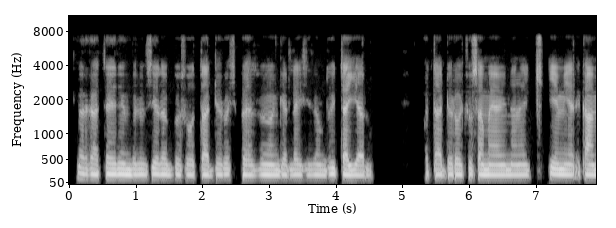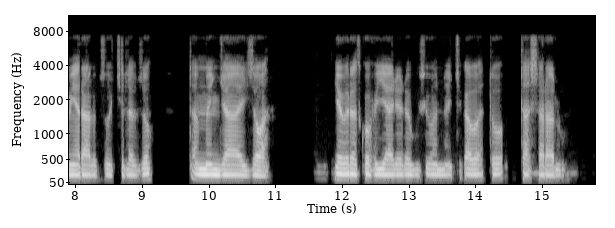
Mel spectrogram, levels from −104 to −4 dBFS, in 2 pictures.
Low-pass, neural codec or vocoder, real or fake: 7.2 kHz; none; real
